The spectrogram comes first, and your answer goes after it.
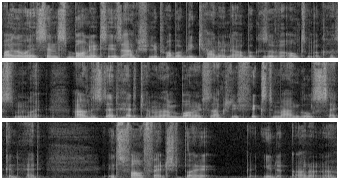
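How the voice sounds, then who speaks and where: This speaker has a British accent. The delivery is very fast. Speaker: gaming livestreamer. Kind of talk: casual livestream chat. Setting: live stream. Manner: halting, frequent stammering and restarts.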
